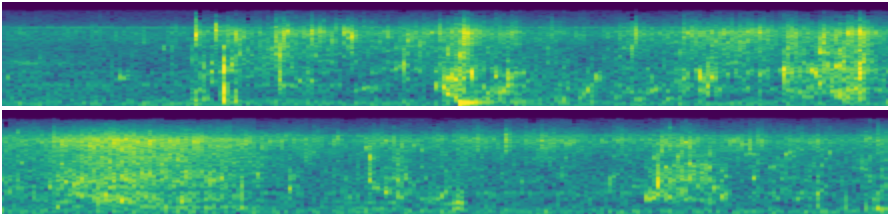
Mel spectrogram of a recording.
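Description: Stream water splashing and sloshing as hands and legs move through it, groping along the muddy bottom. Irregular small splashes start about a second in, with a longer slosh around the middle.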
